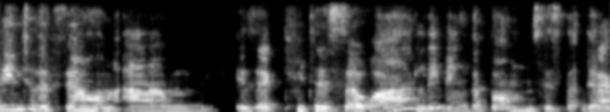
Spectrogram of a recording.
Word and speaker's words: Kite Zo A: Is it KITE ZO A, Leaving the Bones? Did I pronounce it properly? Yeah, KITE ZO A.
